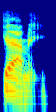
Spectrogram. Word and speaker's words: Gammie: be right about this so it is gammy yes he did you got it right all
